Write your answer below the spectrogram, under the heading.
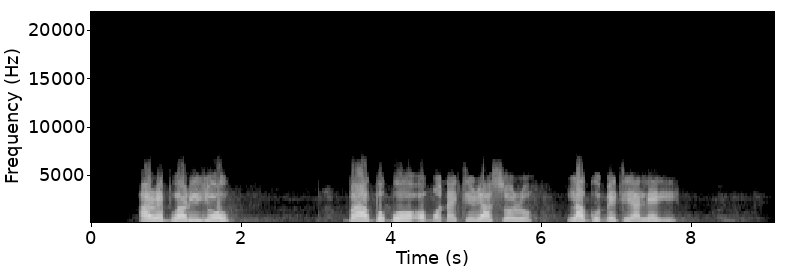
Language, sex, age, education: Yoruba, female, 15-29, tertiary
